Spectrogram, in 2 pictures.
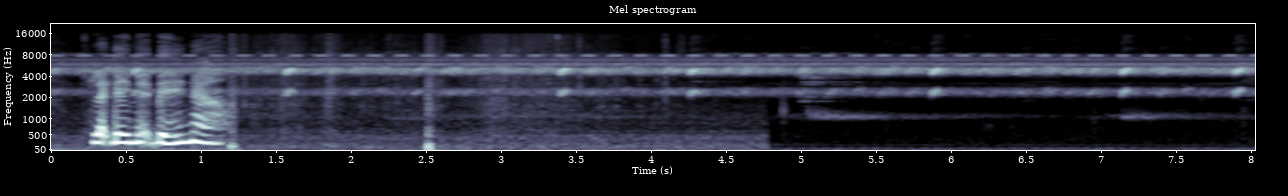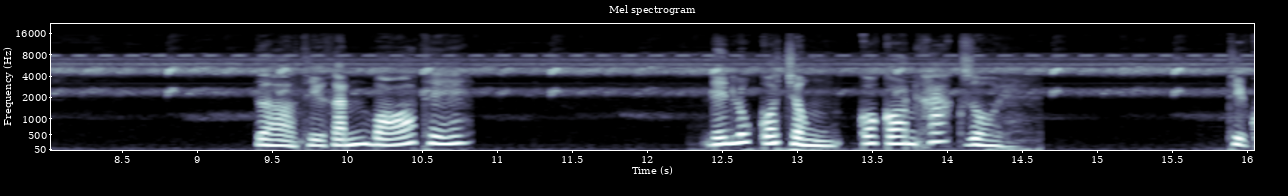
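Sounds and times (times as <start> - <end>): insect chirring: 0.0 - 16.0.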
